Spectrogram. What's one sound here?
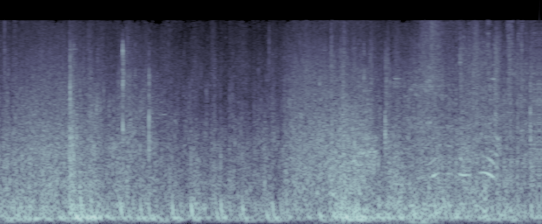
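Heavy boots thud on paving stones at a running pace.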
